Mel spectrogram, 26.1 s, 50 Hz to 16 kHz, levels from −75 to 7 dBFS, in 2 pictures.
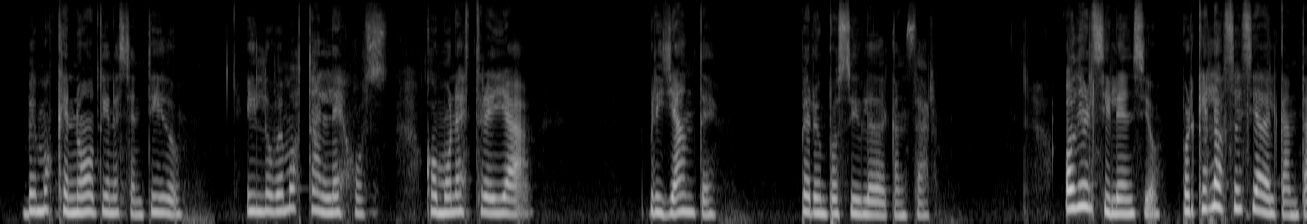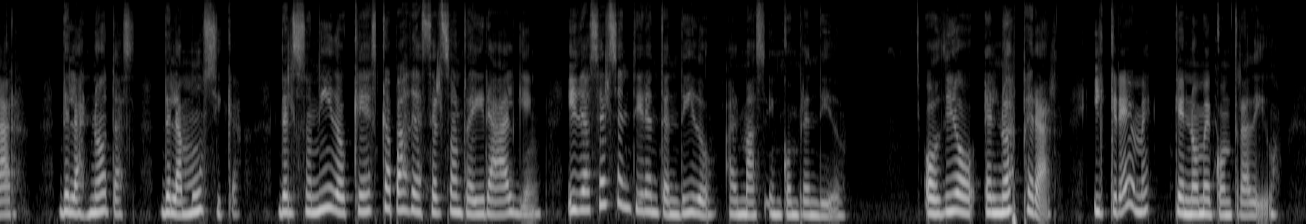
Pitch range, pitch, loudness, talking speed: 225-270 Hz, 245 Hz, -22 LUFS, 140 wpm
